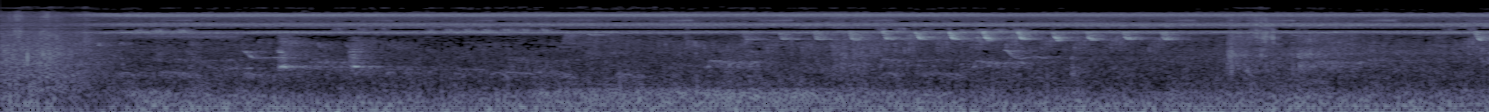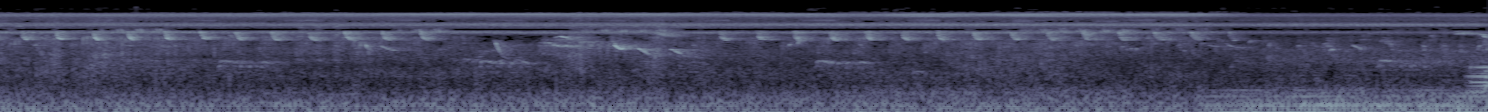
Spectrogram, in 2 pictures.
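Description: Outdoor ambience with scattered bird calls and chirps, and repeated trills, over a steady high-pitched drone and a low rushing background noise.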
